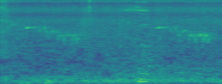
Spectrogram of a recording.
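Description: Steady outdoor background noise with a few faint, short, high chirps.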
